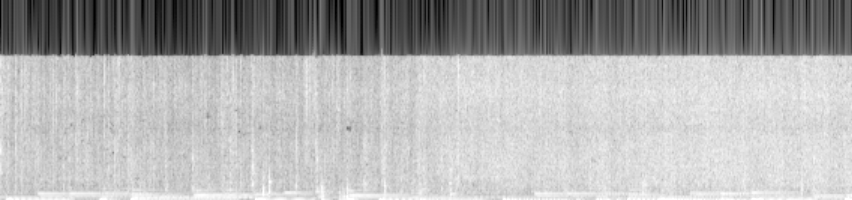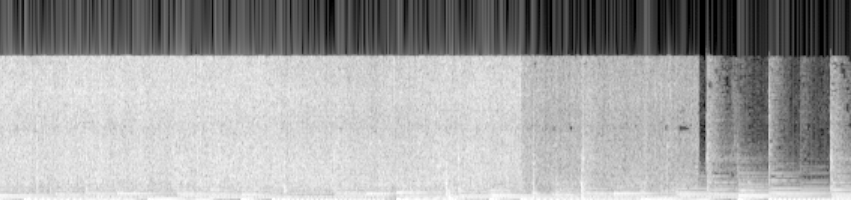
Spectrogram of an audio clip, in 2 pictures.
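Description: Fried rice sizzling in a hot wok while it is stirred and tossed with wooden and silicone spatulas; the sizzling stops near the end. Background music plays throughout.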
